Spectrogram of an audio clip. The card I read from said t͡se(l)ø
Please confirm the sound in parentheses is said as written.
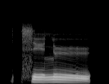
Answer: yes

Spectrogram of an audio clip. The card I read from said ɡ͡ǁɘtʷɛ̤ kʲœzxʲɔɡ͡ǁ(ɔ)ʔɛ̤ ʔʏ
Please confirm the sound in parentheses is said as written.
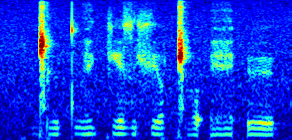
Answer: yes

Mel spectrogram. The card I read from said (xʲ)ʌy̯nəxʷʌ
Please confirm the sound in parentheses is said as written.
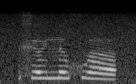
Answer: yes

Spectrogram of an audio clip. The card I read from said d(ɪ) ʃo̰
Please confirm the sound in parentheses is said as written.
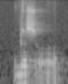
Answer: yes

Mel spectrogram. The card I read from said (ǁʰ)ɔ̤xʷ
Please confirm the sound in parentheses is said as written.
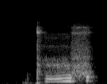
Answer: no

